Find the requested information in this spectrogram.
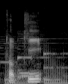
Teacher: accent on the last syllable. Time as in moment, occasion also.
